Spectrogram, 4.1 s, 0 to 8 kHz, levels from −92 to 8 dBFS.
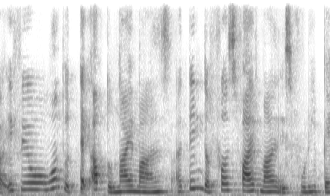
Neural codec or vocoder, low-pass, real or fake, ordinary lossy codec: codec, 16 kHz, 4 kbps, X-Codec, HuBERT features, trained on general audio; none; fake; none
